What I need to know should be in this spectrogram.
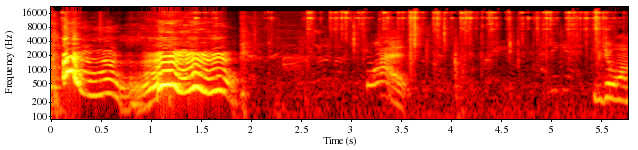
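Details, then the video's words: Dog demanding attention and wanting to play while its owner works; long, wavering, whining howls that rise and fall in pitch, then a shorter whine and a brief low yelp amid quiet background rustling. "Demanding Dog"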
